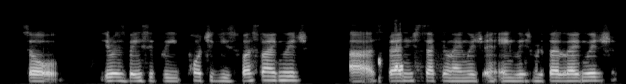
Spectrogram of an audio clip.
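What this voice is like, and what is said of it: Mixed non-native English accent. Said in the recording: “my first language is not English ... it's basically mixed with a whole lot of things. Boston, LA, South Africa”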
